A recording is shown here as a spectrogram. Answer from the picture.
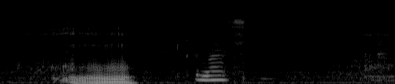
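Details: Bob, a French Bulldog watching TV with his owner in a home office, answers with little grunts: a deep, buzzing half-second grunt followed by a shorter, higher tonal one in a quiet room.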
